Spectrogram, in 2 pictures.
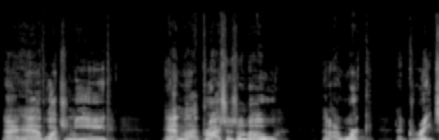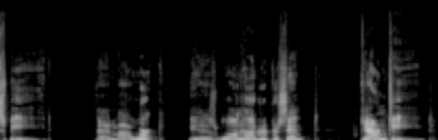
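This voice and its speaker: A man's voice: high voice, huge pitch swings, slow, bright, forceful tone, pitched above the performer's own voice, heavily acted. A man voicing a sly, eager fix-it salesman creature in a storybook, with grand, persuasive patter. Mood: eager salesman pitch.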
